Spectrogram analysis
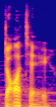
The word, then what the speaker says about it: Dante: a detective uh detective Dante is his name it's it's spelled just like date but it's Dante and he's got uh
